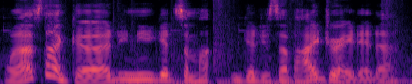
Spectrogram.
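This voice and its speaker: A woman's voice: low-pitched, very animated, moderate pace, soft background music. A woman hosting a let's play, commenting casually and talking back to the game's characters. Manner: reacts aloud, conversational asides to game characters. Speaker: gaming video host.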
